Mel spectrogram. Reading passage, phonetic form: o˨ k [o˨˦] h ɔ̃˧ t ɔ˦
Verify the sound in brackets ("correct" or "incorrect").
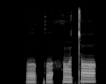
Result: incorrect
